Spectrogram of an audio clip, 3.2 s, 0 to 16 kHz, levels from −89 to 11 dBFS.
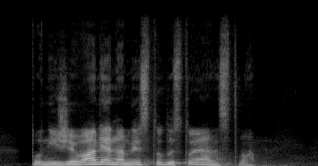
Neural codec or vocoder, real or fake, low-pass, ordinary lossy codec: codec, 44.1 kHz, 2.6 kbps, DAC; fake; 14.4 kHz; none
